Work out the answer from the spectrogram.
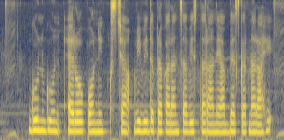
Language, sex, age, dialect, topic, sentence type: Marathi, female, 25-30, Standard Marathi, agriculture, statement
